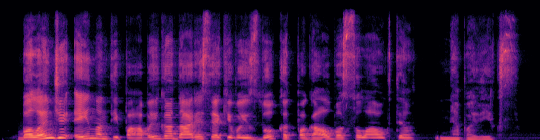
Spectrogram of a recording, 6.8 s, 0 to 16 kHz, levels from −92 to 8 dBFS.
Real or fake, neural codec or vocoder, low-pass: real; none; 14.4 kHz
